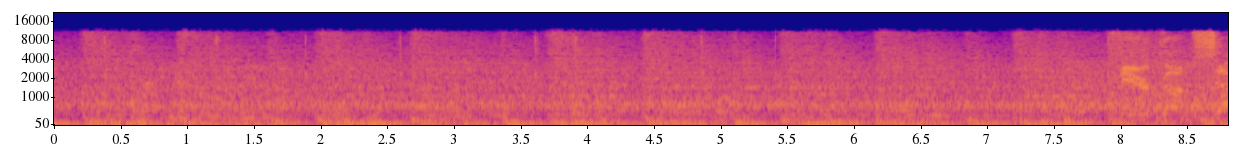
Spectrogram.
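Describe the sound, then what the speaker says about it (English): Loud, continuous roar of a college football stadium crowd at Utah vs Boise State, swelling and cheering before a second-down play, with a commentator talking over it throughout. "this crowd is turning it up a notch"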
